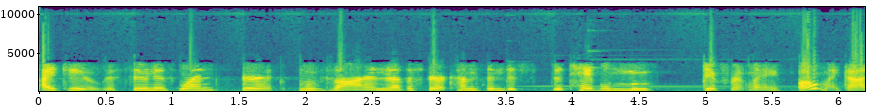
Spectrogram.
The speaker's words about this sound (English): Is that the ding dong from the dead? That's me. Yep, that's the doorbell, which means pizza from the dead is here.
